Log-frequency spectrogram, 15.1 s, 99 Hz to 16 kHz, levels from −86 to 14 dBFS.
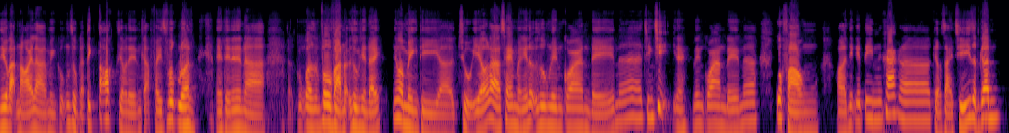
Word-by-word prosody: như 135 +1 +4
bạn 110 - +3
nói 105 +1 +3
là 115 -4 0
mình 105 -1 -9
cũng 150 - -8
dùng 135 -3 -3
cả - - -7
TikTok 165 +4 0
cho 115 -4 -4
đến 105 +1 -4
cả - - -4
Facebook 145 +7 0
luôn, 140 0 +6 0.4
thế 115 - -2
thế 115 -1 -2
nên 125 +1 +1
là, 100 -3 0 0.3
ờ, - - -19
cũng 140 +1 -10
có 135 -2 +4
vô 150 0 +7
vàn 130 -4 +6
nội 120 - -2
dung 135 -1 +2
trên 125 -3 -1
đấy. 115 +2 +2 0.2
Nhưng 180 +1 +1
mà 170 - +6
mình 130 -5 +1
thì, 110 -3 -4
ờ, 100 -1 -4
chủ - - -3
yếu 120 +7 +2
là 160 -6 +5
xem 140 +1 +1
mấy 125 - -3
cái 130 - +1
nội 155 - -1
dung 140 0 0
liên 135 -1 -1
quan 130 -1 -1
đến, 105 +5 -4
a, 180 +3 -4
chính 180 0 -4
trị 275 +8 0
này, 125 -1 -4
liên 145 0 -6
quan 145 -1 0
đến, 125 +2 -3
a, 160 +1 -3 0.3
quốc 180 -1 +3
phòng, 110 -1 +3 0.3
hoặc 115 - -2
là 115 - -1
những 145 - -6
cái 155 - -2
tin 170 -1 -3
khác, 210 +4 +4
a, 165 -1 -1
kiểu, - - -3
giải 100 -1 -2
trí 140 +8 +2
giật 175 -2 +1
gân. 180 +1 +5
135 Hz, 260 wpm, -23 LUFS, 115-160 Hz, 0.4 s, vô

